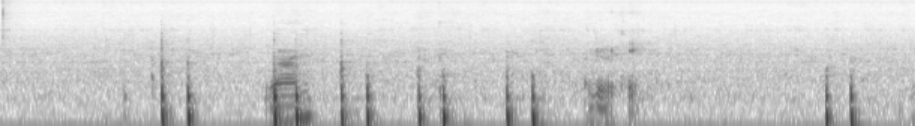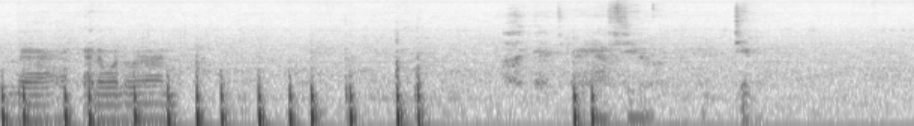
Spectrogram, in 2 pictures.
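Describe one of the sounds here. A young man talks calmly and close into a headset microphone.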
